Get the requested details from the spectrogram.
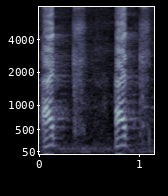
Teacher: Kaf sukun itu punya sifat hams yaitu mengalirnya udara atau mengalirnya nafas kita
